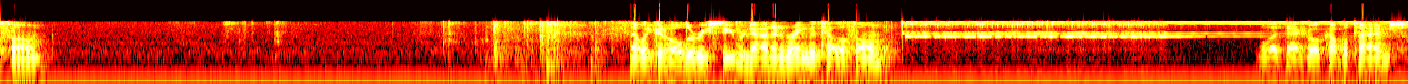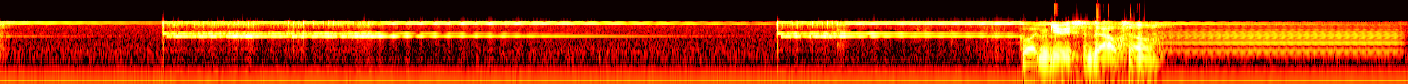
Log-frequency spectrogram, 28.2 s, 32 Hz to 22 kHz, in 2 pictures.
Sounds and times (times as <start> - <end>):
Speech: 0.0 - 0.5, 6.3 - 9.0, 12.6 - 14.2, 24.3 - 25.8
Inside, small room: 0.0 - 28.1
Telephone bell ringing: 9.0 - 28.1.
